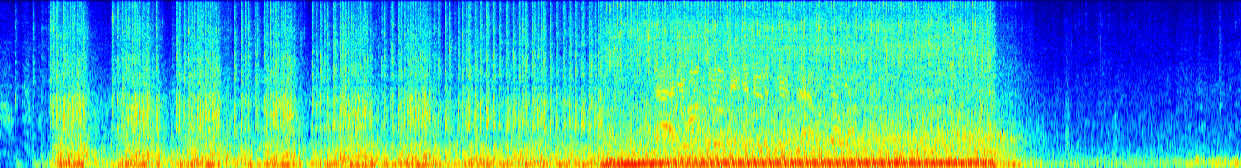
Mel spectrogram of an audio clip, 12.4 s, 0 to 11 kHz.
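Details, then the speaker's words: Big V8 drag-and-drive car, not yet warmed up, cranks and catches roughly with lumpy, uneven firing that surges then drops off; it started poorly, cause not pinned down. "Well, it uh it started like crap."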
